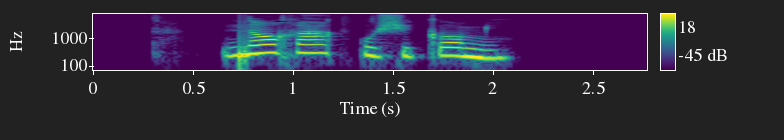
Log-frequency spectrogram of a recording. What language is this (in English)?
Sihuas Ancash Quechua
